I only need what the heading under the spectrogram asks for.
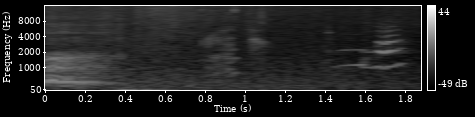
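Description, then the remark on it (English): A cat sitting on a windowsill in a barn purrs low and steady, then gives a brief, thin meow near the end, fairly soft. “There is some sunlight coming through a window, and sitting on the windowsill, without a care in the world, is a cat.”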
